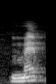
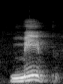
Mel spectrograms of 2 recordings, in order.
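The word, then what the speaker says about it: map: मैप में ए को क्या पढ़ रहे हैं, मेप नहीं, मैप, ए पढ़ रहे हैं।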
